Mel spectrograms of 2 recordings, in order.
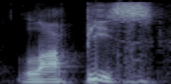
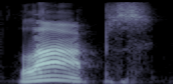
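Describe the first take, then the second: First: The stress is on the last syllable. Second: The stress is on the first syllable. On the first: The speaker calls it wrong. "se a gente não acentuar, como é que a gente deveria pronunciar essa palavra?" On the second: The speaker calls it right. "Você comprou um lápis"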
